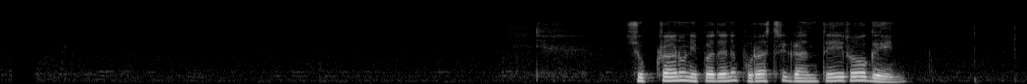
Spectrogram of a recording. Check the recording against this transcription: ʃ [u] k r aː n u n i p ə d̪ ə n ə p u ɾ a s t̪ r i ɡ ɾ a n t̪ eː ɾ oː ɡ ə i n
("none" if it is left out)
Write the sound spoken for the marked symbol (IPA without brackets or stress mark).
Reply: u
